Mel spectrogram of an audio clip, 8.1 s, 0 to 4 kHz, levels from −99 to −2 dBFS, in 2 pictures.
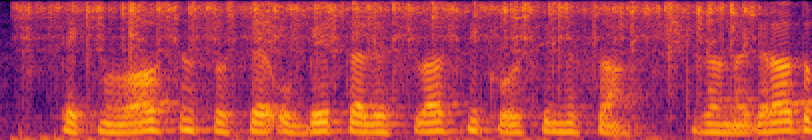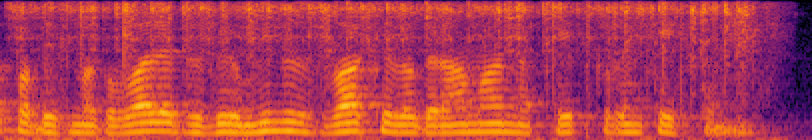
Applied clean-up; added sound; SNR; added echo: none; Rattle + Rattle (instrument); 7 dB; none.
